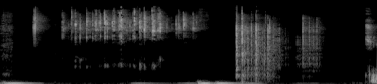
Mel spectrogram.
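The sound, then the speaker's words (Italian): Four dice clatter and tumble across a hard table surface in a rapid rattling burst, with small hard clicks bouncing and settling, loud, with no voices. “Oh, sono ancora comunque 4 dadi.”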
